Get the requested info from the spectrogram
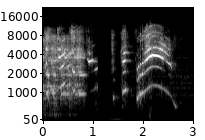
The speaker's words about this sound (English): Let's see if I can pull up a Togepi sound so that.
